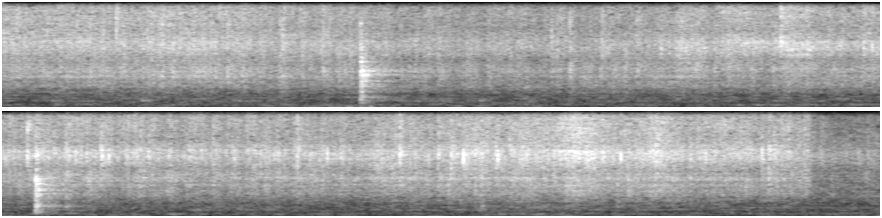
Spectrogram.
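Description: Vegetable patties sizzle steadily in a pan on a medium gas flame, with a couple of sharp knocks as they are flipped, close and continuous without speech.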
